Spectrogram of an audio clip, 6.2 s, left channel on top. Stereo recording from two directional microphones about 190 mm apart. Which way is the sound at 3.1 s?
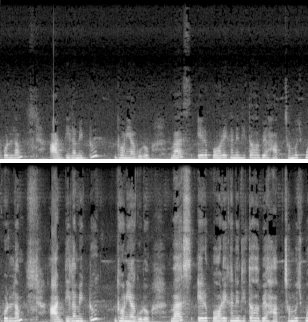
25° right (ahead or behind).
